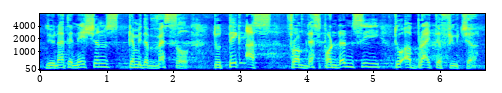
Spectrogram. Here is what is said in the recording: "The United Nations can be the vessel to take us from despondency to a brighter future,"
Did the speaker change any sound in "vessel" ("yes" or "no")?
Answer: no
